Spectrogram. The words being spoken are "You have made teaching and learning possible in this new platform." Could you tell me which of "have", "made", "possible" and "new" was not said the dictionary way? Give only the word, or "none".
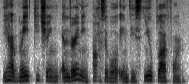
none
